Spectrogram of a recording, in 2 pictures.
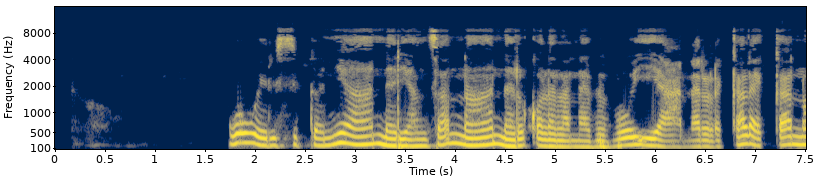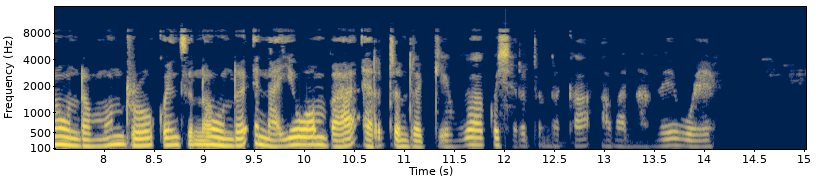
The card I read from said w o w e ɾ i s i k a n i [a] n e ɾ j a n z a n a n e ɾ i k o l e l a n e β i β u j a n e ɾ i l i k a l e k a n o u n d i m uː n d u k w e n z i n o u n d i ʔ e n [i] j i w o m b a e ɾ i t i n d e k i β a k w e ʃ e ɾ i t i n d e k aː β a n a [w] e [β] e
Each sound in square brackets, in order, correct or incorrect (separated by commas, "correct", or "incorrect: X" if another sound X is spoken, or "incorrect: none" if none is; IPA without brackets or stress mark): correct, incorrect: a, incorrect: β, incorrect: w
